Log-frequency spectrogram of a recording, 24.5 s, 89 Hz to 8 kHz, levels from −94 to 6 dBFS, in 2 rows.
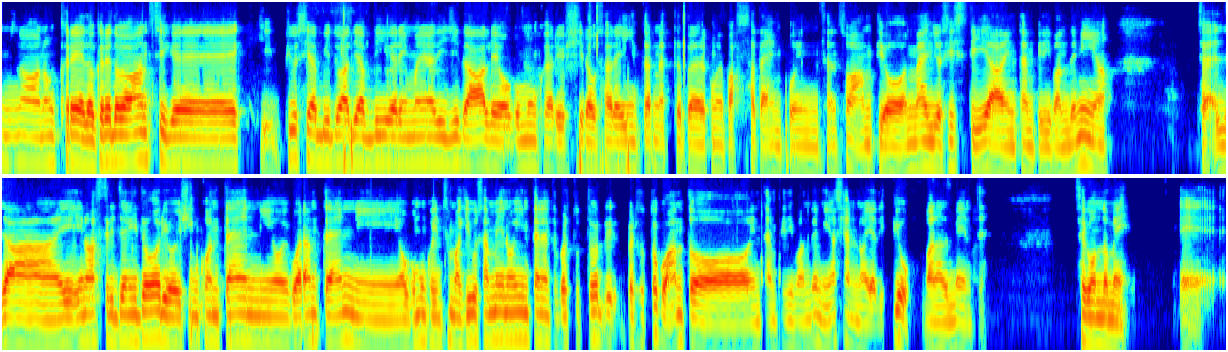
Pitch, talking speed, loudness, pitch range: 110 Hz, 175 wpm, -18 LUFS, 100-120 Hz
